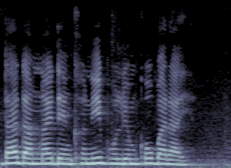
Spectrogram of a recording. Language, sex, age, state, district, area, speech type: Bodo, female, 30-45, Assam, Udalguri, rural, read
